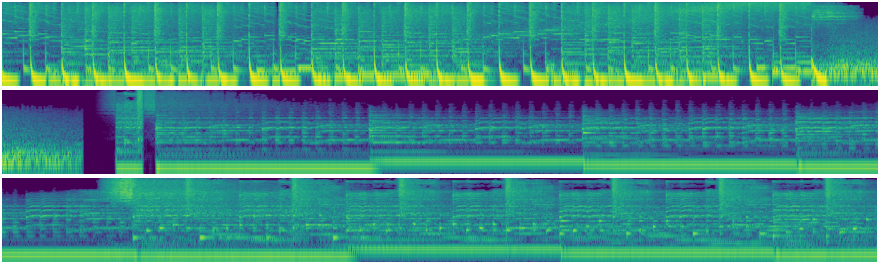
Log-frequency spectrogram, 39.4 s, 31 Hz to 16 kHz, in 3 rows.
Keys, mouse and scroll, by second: 0.0 alt+click, 2.1-3.3 typing, 3.8-6.5 drag, 6.8 space, 7.2 click, 14.6-15.7 typing, 16.3-18.7 drag, 18.8 ctrl+z, 19.6 space, 19.9 ctrl+click, 21.0 typing, 21.9 click, 23.5 space, 24.4 alt+click, 26.8 typing, 27.4 click, 31.5 click, 31.9 right click, 32.3 click, 35.0 click, 35.3 right click, 36.0 click, 37.2-37.9 typing, 38.9 click.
